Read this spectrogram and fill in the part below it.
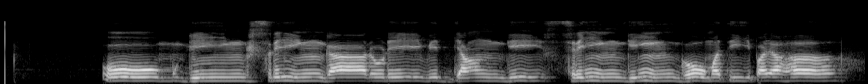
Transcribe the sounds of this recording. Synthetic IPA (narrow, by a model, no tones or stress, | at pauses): oːmɡiŋʃɾiːŋɡaːɾuɽeːʋid̪jaːŋɡisɾiːŋɡiŋɡoːmɐt̪ipɐjɐɦɐ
